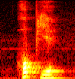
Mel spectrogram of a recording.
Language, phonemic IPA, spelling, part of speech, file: Dutch, /ˈhɔpjə/, hopje, noun, Nl-hopje.ogg
- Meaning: diminutive of hop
